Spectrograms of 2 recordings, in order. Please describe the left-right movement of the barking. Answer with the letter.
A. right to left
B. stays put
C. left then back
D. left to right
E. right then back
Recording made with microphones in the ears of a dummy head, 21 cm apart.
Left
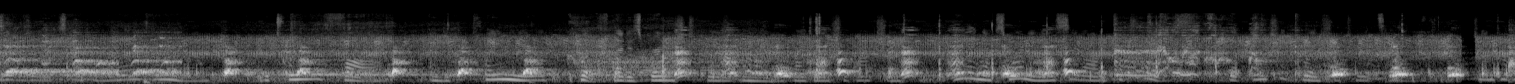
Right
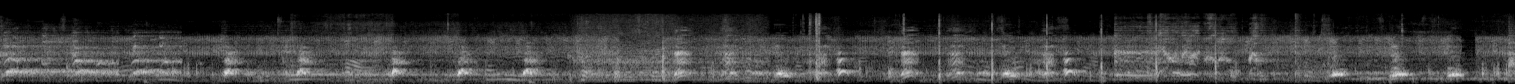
B.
